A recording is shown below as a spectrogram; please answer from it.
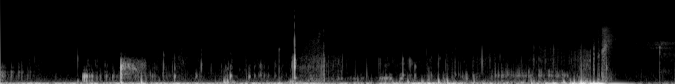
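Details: Stomach gurgling during a tummy ache: low, bubbling, irregular gurgles and rumbles from the belly, rising to a louder churn near the end; active bowel sounds (borborygmi).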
